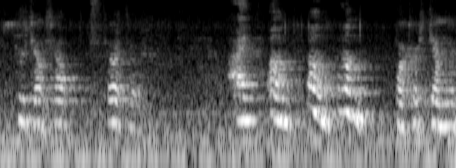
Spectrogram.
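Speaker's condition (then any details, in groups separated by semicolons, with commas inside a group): Traumatic brain injury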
